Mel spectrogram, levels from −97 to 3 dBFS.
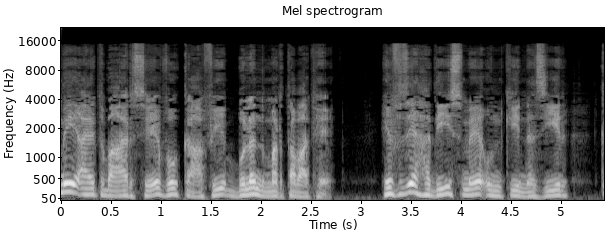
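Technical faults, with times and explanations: Throughout, HE-AAC compression: the speech carries plainly audible codec damage, with s sounds turning gritty and lispy and the treble sounding synthetic. This is likely low-bitrate HE-AAC, around 20 kbps, rebuilding the upper band from copied lower bands, with nothing above 14.9 kHz.
2.47 to 2.51 s, pre-echo: a brief hiss of about 44 ms runs ahead of a sharp onset, leaving the attack soft and smeared. The codec spreads quantisation noise across its whole block, so noise meant for the loud attack leaks into the quiet moment before it.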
